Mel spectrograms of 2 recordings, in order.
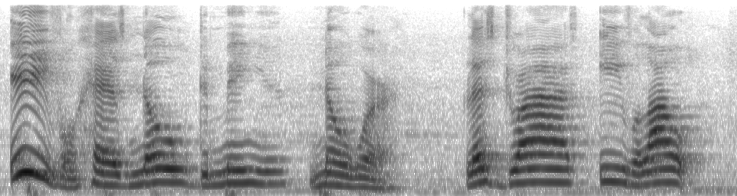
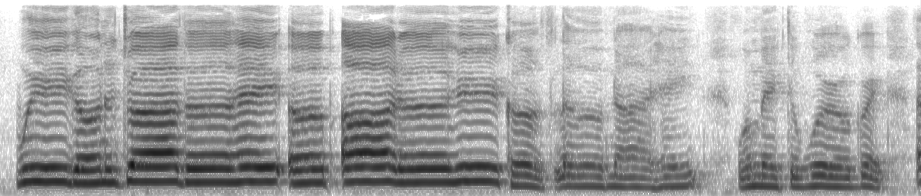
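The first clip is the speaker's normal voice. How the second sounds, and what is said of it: Sings in a deep bass voice. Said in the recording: “let me try my bass voice.”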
